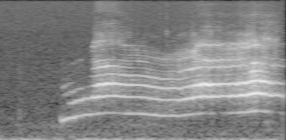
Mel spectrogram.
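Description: An unhappy cat gives a long, wavering complaining meow, near and loud, swelling midway and still sounding at the end in otherwise quiet surroundings.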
